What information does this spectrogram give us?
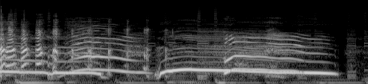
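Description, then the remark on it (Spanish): A voice imitates crying with a long, wavering wail that bends up and down in pitch, loud, with a faint rhythmic thumping beat underneath. “No me imites tú, …, eh, que yo no te imito cuando llora lloras con salvadoreño.”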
